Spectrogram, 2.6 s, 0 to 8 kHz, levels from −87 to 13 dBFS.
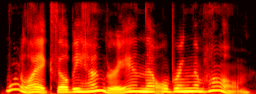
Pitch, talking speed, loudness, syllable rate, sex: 240 Hz, 260 wpm, -13 LUFS, 4.9 syllables/s, female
